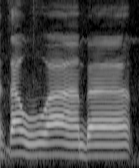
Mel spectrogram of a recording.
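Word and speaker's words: توابا: Ingat bahwa mad iwad ee lama bacanya adalah hanya satu alif atau dua harakat saja. Sehingga apabila kita memanjangkannya melebihi satu alif atau dua harakat, maka ini termasuk lahan khofi.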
